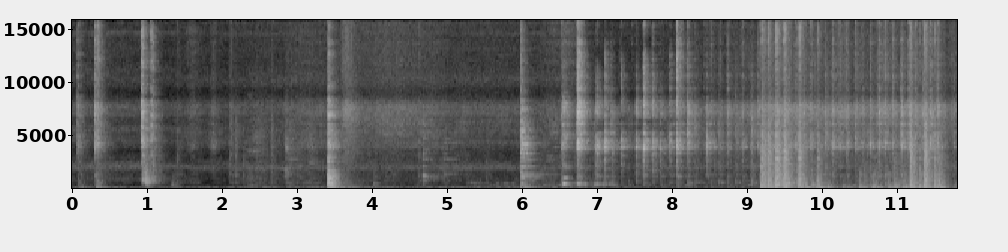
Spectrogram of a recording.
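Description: A wire whisk knocks and scrapes against a metal pot as rice grains are stirred for puffed rice, with a few sharp clanks. From about six seconds in, the grains crackle and rattle. Near the end a dense, steady rattle follows as the rice is shaken in a metal mesh sieve over the pot.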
